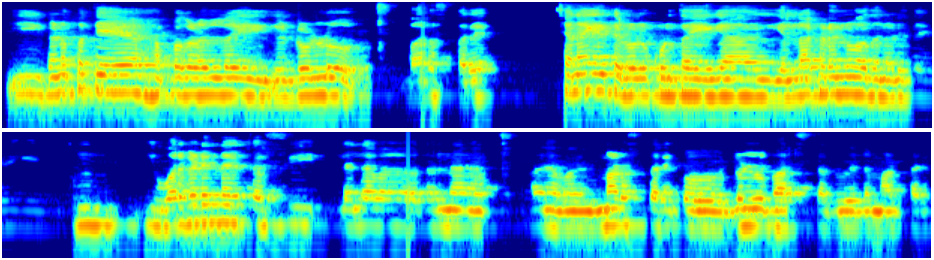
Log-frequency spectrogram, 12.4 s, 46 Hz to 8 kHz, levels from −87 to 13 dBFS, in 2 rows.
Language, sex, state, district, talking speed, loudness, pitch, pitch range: Kannada, female, Karnataka, Shimoga, 130 wpm, -16 LUFS, 170 Hz, 160-180 Hz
